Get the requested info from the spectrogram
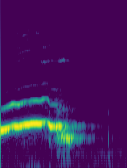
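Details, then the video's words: Pet Basenji dog talking to its owner indoors: a single loud, clear yodel-like howl that rises slightly, then bends down and breaks into a rougher, wavering tail before fading, under one and a half seconds long. "Basenji Talking To Me"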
